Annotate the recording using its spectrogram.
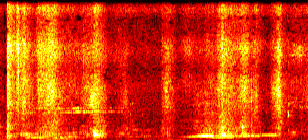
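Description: Faint, low pigeon cooing in a few short hoots, one near the start and a longer one about one and a half seconds in.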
